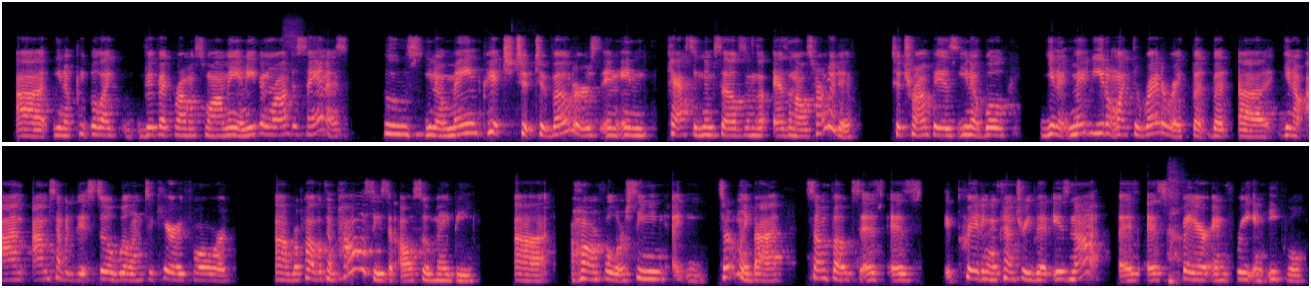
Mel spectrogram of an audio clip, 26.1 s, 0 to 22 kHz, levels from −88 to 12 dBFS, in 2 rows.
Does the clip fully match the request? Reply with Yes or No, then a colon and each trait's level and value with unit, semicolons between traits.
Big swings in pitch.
No: average, 3.7 semitones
